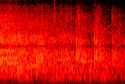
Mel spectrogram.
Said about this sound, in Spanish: Alguien le puede dar un aplauso fuerte al Señor.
